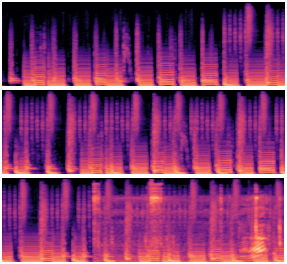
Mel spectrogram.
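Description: A ratchet wrench clicks in a fast, steady series of sharp ticks while tightening freebord parts, loud and close, with a brief burst of brighter rattling near the end.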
